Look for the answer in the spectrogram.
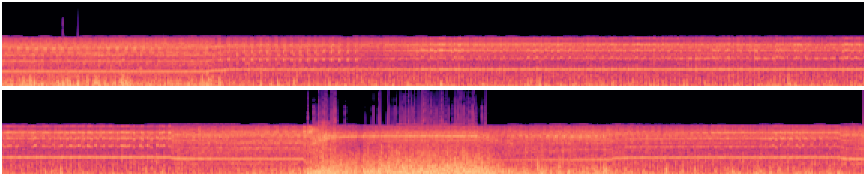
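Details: Litehawk Pro RC helicopter: the motor driving the top (A) rotor makes a steady high-pitched whine that steps up, cuts out and returns; it lacks power when yawing left, so the helicopter spins clockwise instead of lifting off.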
